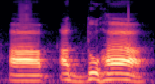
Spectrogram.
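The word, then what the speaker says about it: الضحى: এর পরে হচ্ছে দত এটা হচ্ছে সূর্যাক্ষর যেমন আদ দুহা দুহা যদি আমরা দেখি দুহা এটা পাবেন সূরা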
